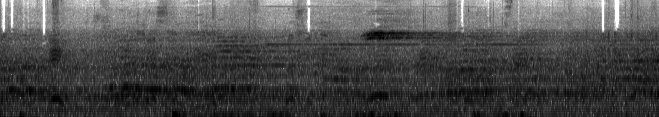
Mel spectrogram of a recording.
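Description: Busy indoor wrestling hall: many people talking over one another, with scattered dull thuds and a short high-pitched tone a little past the middle.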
